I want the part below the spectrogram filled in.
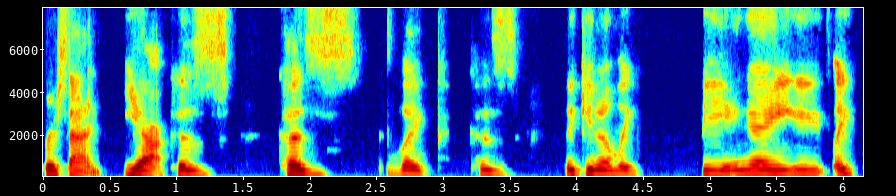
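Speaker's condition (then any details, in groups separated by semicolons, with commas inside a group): Stutter; stutter since childhood, brother also stutters, speech therapy from early age throughout k-12 schooling; no adult speech therapy, wears Etsy lanyard badge saying please wait, i have a stutter; frequent filler word like; repeated words, prolonged sounds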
